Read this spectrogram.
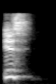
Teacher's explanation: pastikan ada desiran bunyi desiran is sekali dengan rakhawah suara mengalir. Jangan ada desiran tapi terputus.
